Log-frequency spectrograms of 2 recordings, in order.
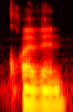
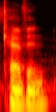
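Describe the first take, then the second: First: The name begins with a 'kwev' sound. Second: The name begins with a 'kev' sound. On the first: "soft W like Quevin" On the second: "there's no V in that anywhere, but it's Kevin"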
